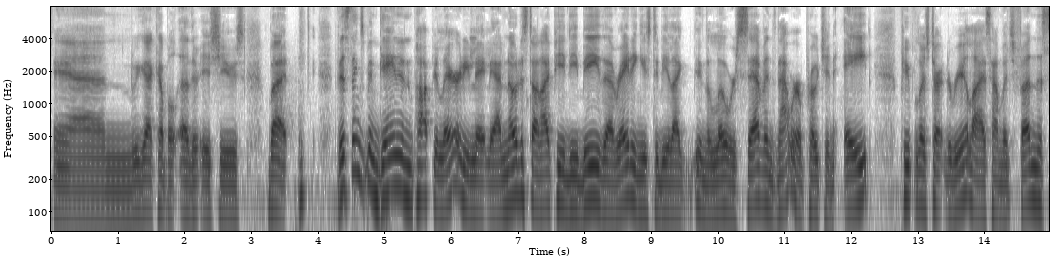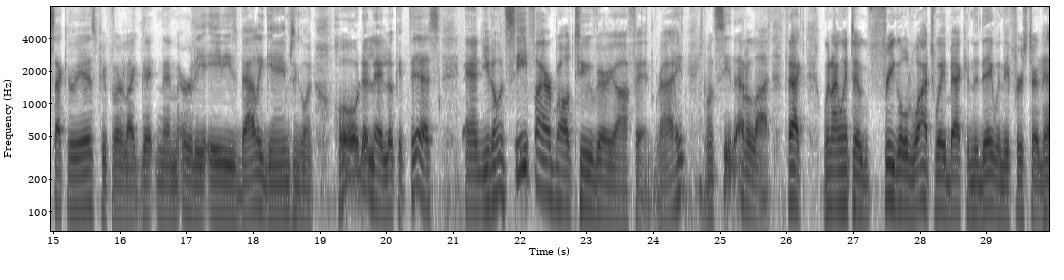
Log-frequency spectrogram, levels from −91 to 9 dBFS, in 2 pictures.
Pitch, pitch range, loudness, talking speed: 105 Hz, 95-125 Hz, -17 LUFS, 185 wpm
